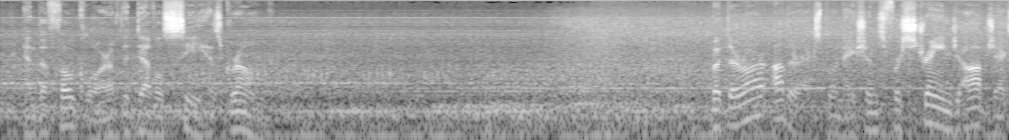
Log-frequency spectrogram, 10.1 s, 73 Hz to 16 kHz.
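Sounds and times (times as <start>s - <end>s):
deep rumbling drone with hiss: 0.0s - 10.0s.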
